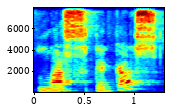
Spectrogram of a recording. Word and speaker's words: Las Vegas: Las Vegas Las Vegas but don't turn the last s of Beck us into anything other than s because you'll remember that in any dialect of Spanish even Castellanos the letter s here would not become voiced because it doesn't come before anything so it definitely doesn't come before a voiced consonant so one more time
